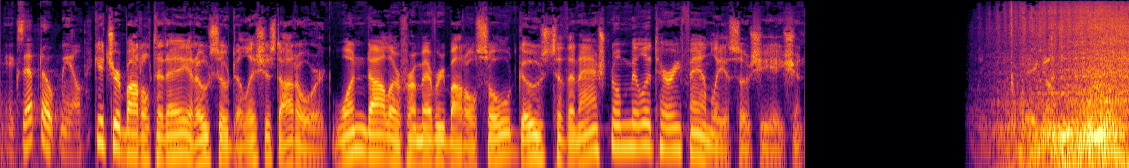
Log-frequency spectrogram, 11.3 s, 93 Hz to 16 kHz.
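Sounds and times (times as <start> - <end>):
speech: 0.1 - 8.1
1963 356B car engine revving: 9.7 - 11.2.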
